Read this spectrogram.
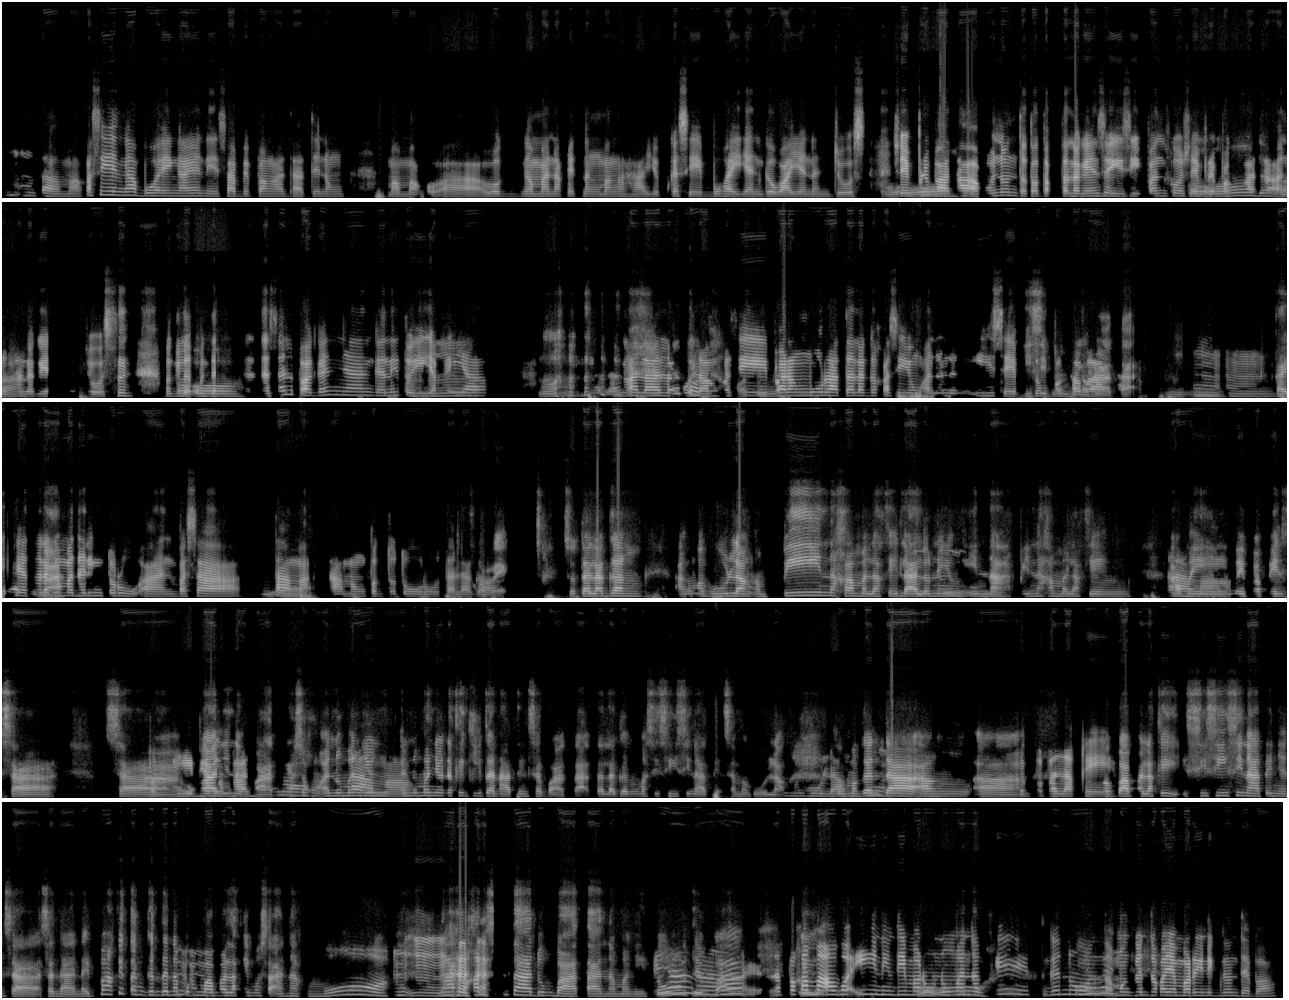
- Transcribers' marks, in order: other background noise; distorted speech; chuckle; laugh; mechanical hum; static; laugh
- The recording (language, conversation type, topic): Filipino, unstructured, Ano ang dapat gawin kung may batang nananakit ng hayop?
